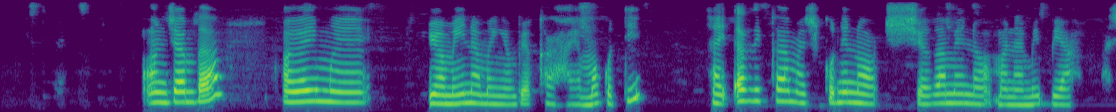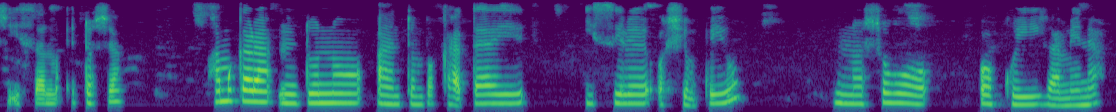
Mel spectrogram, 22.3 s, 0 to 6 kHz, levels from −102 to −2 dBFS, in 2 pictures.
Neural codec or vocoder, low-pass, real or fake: none; 5.4 kHz; real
